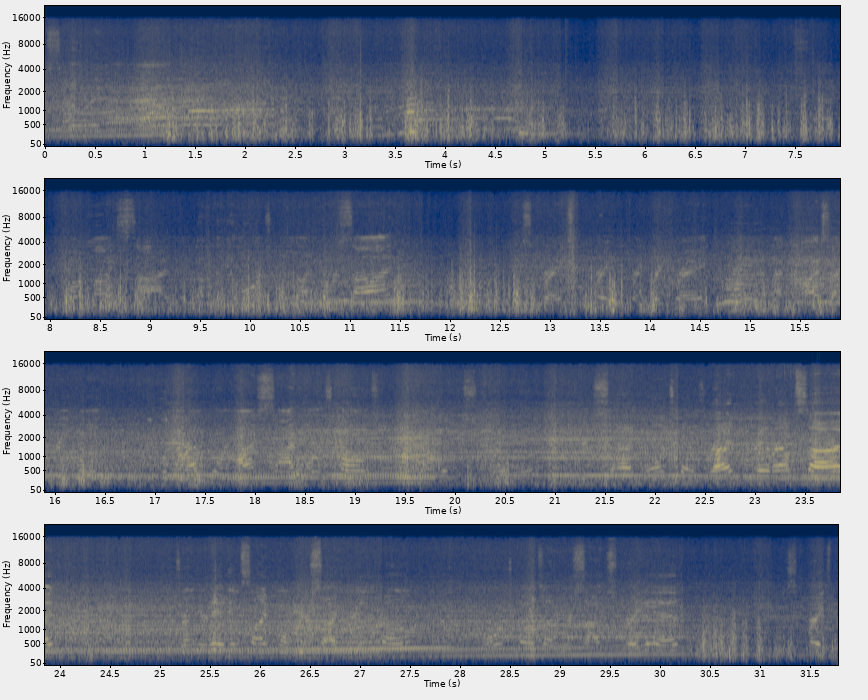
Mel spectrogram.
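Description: Supercar engine heard from inside the cabin, running under steady load through the corners. Its note holds for long stretches and drops lower near the end.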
